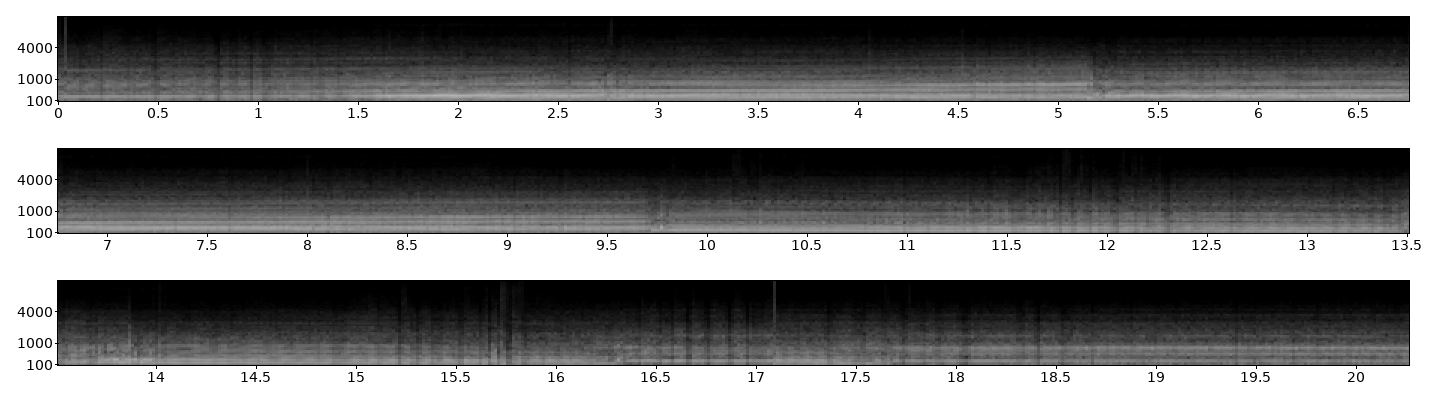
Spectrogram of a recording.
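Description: A motorcycle engine roars as the bike accelerates, rising in pitch and dropping with each gear change.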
